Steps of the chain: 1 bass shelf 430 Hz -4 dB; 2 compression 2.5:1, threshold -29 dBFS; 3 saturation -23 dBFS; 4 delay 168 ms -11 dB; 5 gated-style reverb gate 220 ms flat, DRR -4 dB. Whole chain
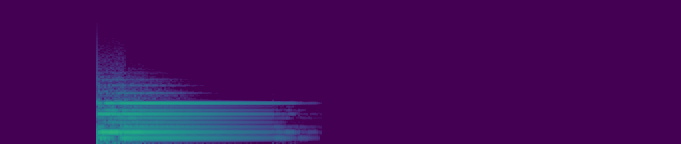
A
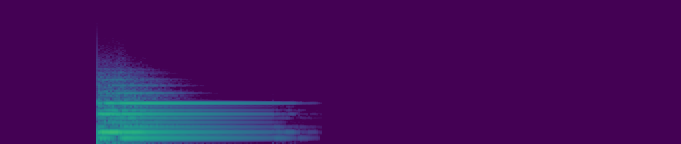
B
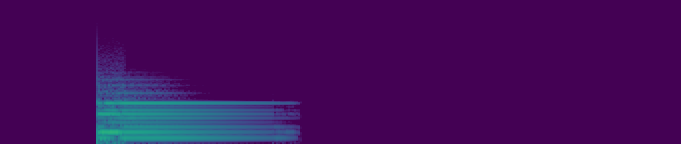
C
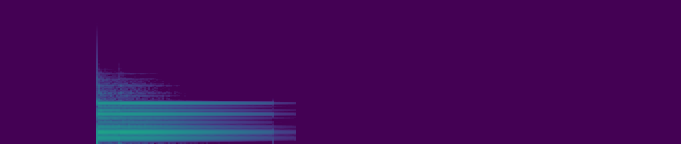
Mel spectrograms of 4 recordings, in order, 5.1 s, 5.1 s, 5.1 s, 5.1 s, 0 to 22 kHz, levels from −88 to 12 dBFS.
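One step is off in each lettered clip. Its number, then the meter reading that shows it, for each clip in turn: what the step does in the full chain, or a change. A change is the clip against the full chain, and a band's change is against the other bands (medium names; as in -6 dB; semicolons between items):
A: 2, 2 kHz band +5.5 dB; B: 4, loudness change -1.0 LU; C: 5, crest factor change -2.0 dB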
